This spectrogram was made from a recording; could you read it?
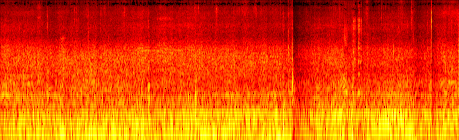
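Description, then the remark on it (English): A taxi cab pulls up, its engine and tires producing a loud, steady rumble with a broad hissing wash, briefly dipping once partway through. No voices are heard. “I think the cab is actually here.”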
